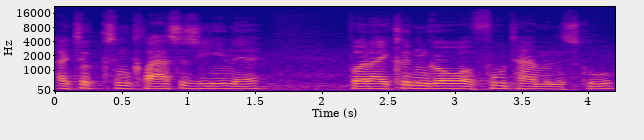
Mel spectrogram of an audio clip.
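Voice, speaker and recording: With a Brazilian accent, this man speaks at medium pitch and a moderate pace in a monotone, flat intonation. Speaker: cleaning business owner. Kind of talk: interview.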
